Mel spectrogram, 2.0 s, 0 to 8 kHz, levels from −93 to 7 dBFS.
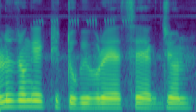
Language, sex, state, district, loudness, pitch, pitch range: Bengali, male, West Bengal, Alipurduar, -15 LUFS, 130 Hz, 130-160 Hz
